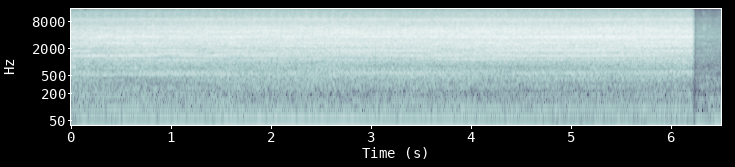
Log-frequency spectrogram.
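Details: 2013 Kia Optima with a crank-no-start and no PCM communication, now starting and communicating with the scanner after a paper clip was removed, on a hot day: steady, even idle with a smooth low hum and no misses or knocks.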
